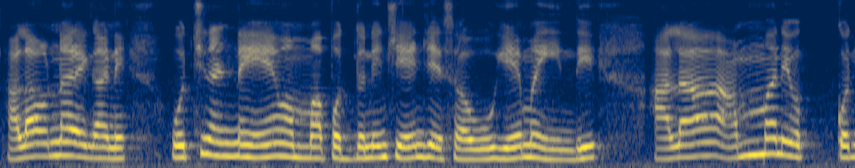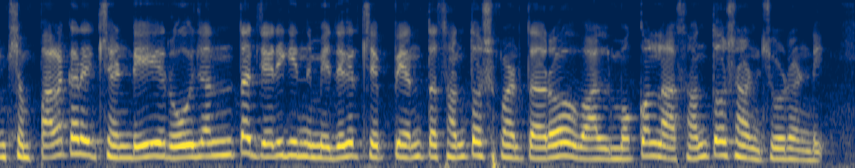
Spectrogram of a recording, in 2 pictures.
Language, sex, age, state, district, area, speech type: Telugu, female, 45-60, Andhra Pradesh, Chittoor, urban, spontaneous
